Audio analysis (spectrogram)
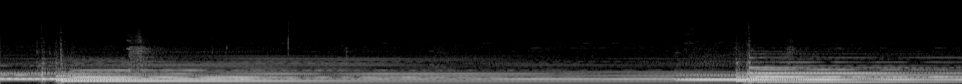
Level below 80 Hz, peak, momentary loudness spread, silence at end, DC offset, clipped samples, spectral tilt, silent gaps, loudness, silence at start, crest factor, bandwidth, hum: -52 dBFS; -6 dBFS; 14 LU; 0 s; under 0.1%; under 0.1%; -12 dB/octave; none; -22 LUFS; 0 s; 14 dB; 3.3 kHz; none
